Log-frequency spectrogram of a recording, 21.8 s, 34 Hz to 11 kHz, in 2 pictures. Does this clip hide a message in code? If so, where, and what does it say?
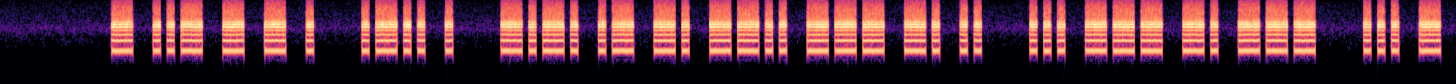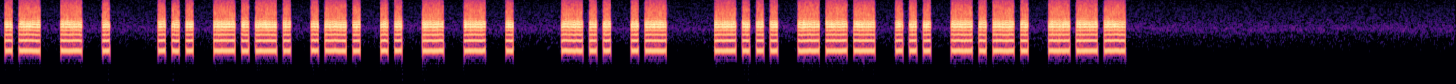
Yes: Morse code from 0.8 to 19.4 s, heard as a buzzer, machine-sent, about 23 wpm. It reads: TUTTE LE CANZONI SONO STATE SCRITTE DA BOSCO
